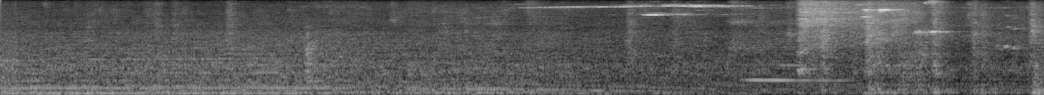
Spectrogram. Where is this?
on a bus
